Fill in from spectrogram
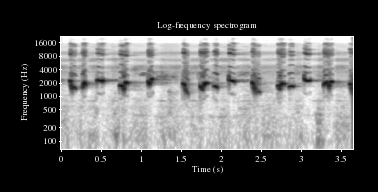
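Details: Sooty-headed bulbul in a fast gacor ropel song used to stimulate silent birds to sing: dense, irregular bursts of loud, liquid, bubbly whistled notes, some held briefly, in quick succession.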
